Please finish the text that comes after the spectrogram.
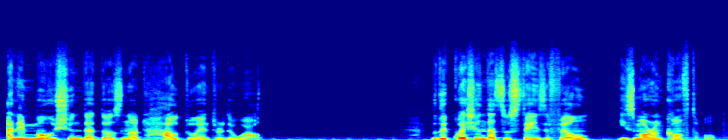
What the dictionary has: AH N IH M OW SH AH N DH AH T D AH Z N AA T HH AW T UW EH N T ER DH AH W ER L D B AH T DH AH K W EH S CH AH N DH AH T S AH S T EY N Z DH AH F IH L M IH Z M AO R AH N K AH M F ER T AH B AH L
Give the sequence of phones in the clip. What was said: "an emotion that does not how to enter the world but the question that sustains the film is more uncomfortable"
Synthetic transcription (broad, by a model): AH N IH M OW SH AH N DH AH T D AH Z N AA T HH AW T UW EH N T ER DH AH W ER L D B AH T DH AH K W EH S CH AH N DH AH T S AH S T EY N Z DH AH F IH L M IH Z M AO R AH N K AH M F T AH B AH L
